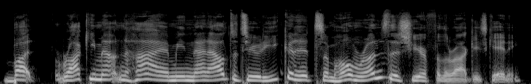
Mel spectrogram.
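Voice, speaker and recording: High-pitched male sports host, dry sound. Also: brisk, darkish tone, dry recording. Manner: eager, fan-like, leading questions. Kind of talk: casual sports interview.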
